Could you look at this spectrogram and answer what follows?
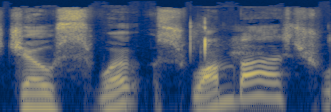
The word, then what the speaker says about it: Joe Swanberg: But yeah, Ty West and all of his friends, I always say his name wrong, but it's Joe Swanberg.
